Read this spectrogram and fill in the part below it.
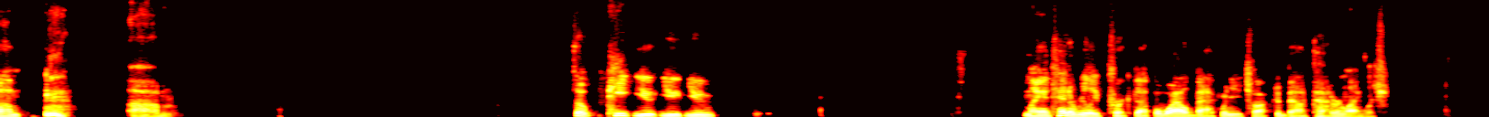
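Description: An older man speaks calmly over an online call, in short bursts with pauses.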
